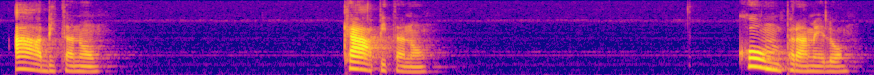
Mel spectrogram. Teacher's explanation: you have an accent that falls on the fourth to last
